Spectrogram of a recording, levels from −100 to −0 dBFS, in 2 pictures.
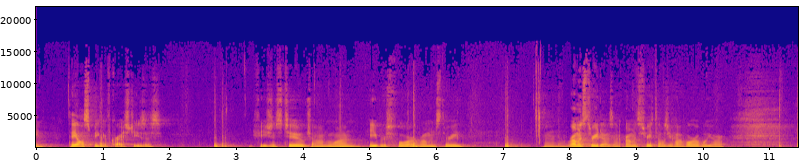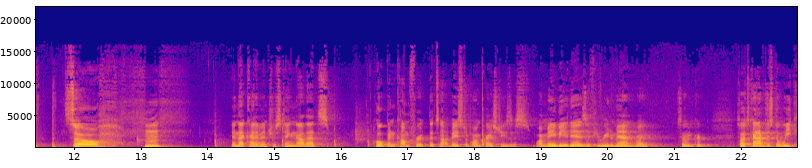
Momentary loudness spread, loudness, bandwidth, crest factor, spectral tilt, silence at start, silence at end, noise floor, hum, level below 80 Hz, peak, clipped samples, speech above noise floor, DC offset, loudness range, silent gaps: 18 LU; -20 LUFS; 14.5 kHz; 20 dB; -6.5 dB/octave; 0 s; 0 s; -54 dBFS; none; -48 dBFS; 0 dBFS; under 0.1%; 35 dB; under 0.1%; 6 LU; none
